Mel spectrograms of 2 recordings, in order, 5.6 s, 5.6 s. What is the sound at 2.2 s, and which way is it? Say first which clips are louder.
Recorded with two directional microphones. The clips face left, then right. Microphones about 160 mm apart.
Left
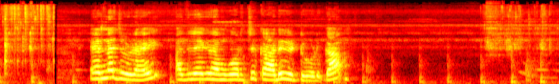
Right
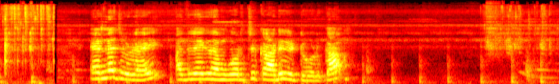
Speech: left 3 dB; 35° left (ahead or behind).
